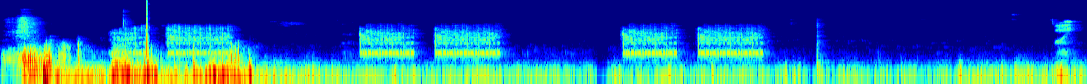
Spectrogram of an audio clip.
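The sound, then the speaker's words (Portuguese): An outgoing telephone call rings on the line in a repeating double-ring pattern, two clear pairs of steady buzzing tones separated by a short pause, after a burst of clattering handling noise at the start. “vou ligar mais uma vez agora.”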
